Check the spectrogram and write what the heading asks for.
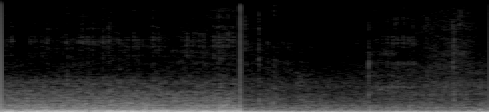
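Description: Low, steady rumble inside a car's cabin as it drives. The higher part of the noise eases off about a second in, after a faint click.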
